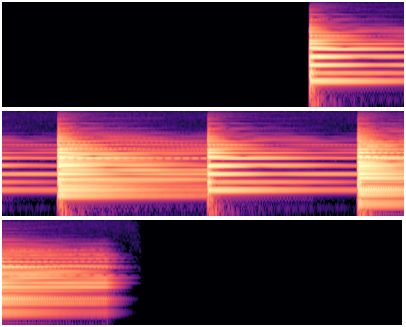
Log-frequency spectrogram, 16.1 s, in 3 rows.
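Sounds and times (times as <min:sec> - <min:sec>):
music with tritone pivot: 0:04.1 - 0:12.4.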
